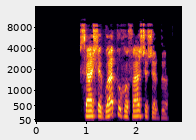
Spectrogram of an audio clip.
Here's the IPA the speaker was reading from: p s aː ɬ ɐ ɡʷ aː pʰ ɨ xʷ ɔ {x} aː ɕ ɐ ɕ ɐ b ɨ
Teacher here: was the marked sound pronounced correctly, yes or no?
no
